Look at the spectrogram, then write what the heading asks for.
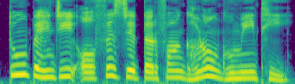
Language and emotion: Sindhi, neutral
